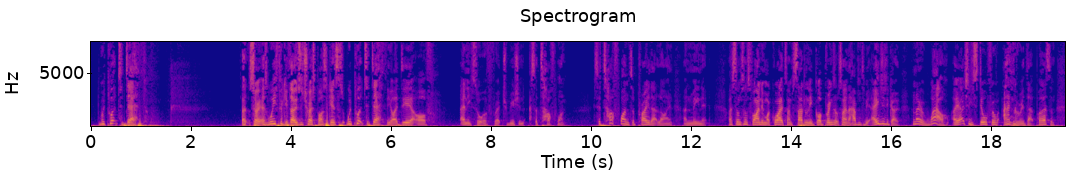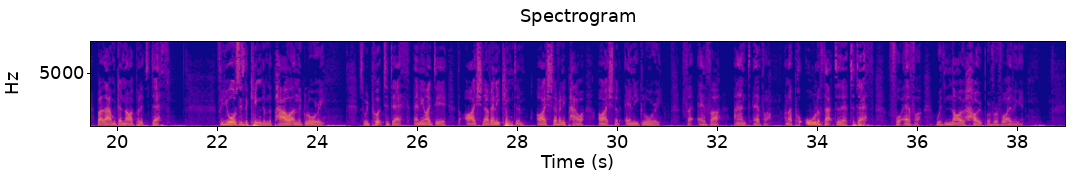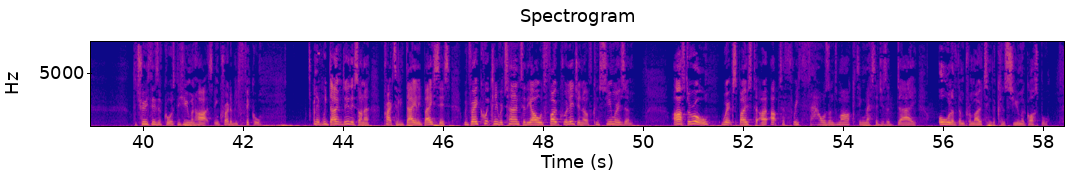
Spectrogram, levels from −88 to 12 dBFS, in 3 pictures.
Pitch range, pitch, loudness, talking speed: 130-190 Hz, 155 Hz, -27 LUFS, 190 wpm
